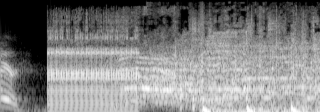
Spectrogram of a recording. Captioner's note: buzzer sounds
